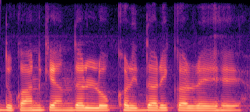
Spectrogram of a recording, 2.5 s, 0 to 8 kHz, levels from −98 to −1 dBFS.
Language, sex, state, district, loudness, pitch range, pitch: Hindi, male, Punjab, Pathankot, -17 LUFS, 160-170 Hz, 160 Hz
